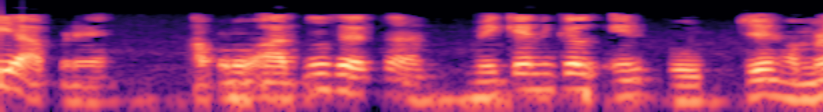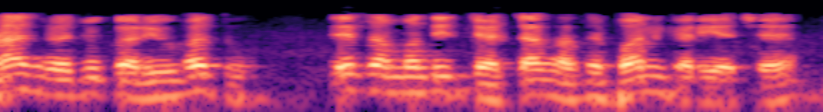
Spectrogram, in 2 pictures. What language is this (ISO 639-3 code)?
guj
